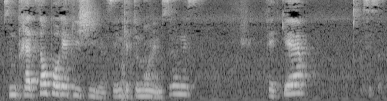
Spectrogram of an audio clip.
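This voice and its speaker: A woman's voice: mid-range voice, lively intonation, normal speed, a little mellow, roomy sound, a little hiss or hum, poor audio. A woman in her thirties with a Beauce Quebec French accent, chatting casually while she cooks in her home kitchen and rambling on with family off camera. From Quebec, Beauce region. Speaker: home cooking vlogger.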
